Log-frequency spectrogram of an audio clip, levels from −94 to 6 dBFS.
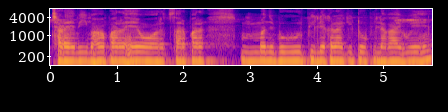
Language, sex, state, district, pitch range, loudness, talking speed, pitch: Hindi, male, Chhattisgarh, Bilaspur, 140-145 Hz, -23 LUFS, 165 wpm, 140 Hz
